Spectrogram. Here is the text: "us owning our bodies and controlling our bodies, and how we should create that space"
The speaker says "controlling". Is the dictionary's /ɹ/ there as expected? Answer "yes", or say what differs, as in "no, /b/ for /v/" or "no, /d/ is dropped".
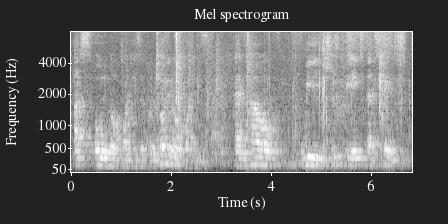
no, /ɹ/ is dropped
